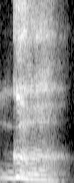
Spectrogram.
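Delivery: loud, high-pitched "gah" yell; sudden meaningless shout, very high and loud; shouted nonsense cry. Shown as a demonstration. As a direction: yell a wordless blurt. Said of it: "might as well shout".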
